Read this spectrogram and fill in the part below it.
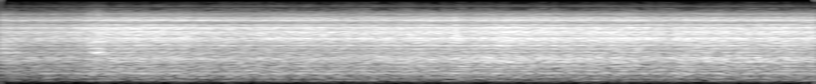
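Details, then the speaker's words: Mill motor running on the underdrive with a steady, rough, gritty whir and screeching from worn motor bearings that need replacing; the motor is very heavy and replacement keeps being put off. "they definitely need to be replaced I've been putting it off and putting it off because the the thing is as heavy as the Titanic and it's not a lot of fun to try to take that motor off the underdrive and mess around with it"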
